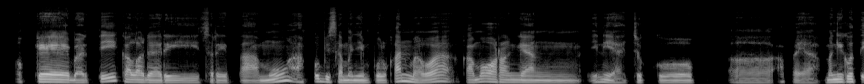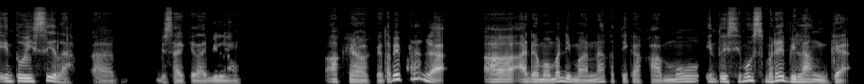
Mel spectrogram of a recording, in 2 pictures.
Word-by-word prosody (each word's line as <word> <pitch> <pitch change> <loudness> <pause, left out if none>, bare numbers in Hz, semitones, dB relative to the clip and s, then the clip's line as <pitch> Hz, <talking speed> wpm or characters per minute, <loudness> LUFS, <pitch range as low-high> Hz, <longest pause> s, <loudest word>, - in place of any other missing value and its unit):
Oke, 115 -3 +4
berarti 130 - -1
kalau 110 -6 0
dari 95 -1 -2
ceritamu, 95 - -3
aku 115 +3 -4
bisa 115 -6 -2
menyimpulkan 95 +8 -1
bahwa 125 +3 0
kamu 105 +4 -3
orang 110 -4 +1
yang, 100 -2 0 0.5
ini 100 -2 -3
ya 90 - -8
cukup, 95 0 -4 0.3
eee, 90 -2 -10
apa 115 +1 -17
ya, 80 0 -7
mengikuti 115 +6 +1
intuisilah, 145 +2 +4 0.2
eee, 90 -1 -5 0.4
bisa - - -1
kita 90 -1 -2
bilang. 90 -2 -1 0.9
Oke - - -2
oke, 100 -1 -2
tapi 225 - +5
pernah 265 +1 -2
nggak, - - +5 0.4
eee, 115 -1 +5
ada 110 -1 +2
momen 105 +7 +3
di 130 - +3
mana 100 +6 0
ketika 110 -5 -5
kamu 110 +7 -1
intuisimu 135 +5 +1
sebenarnya 185 +1 +4
bilang 115 -4 +4
nggak, - - 0
105 Hz, 140 wpm, -25 LUFS, 95-125 Hz, 0.9 s, tapi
